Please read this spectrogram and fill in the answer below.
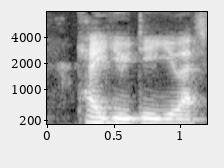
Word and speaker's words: Kudus: muhammad kadus um i think that's how you pronounce his name anyway k-u-d-u-s kudus he seems like a very exciting prospect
